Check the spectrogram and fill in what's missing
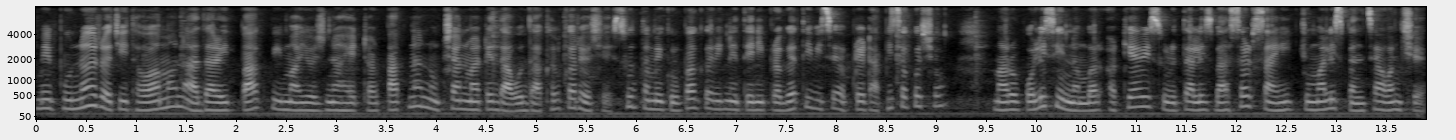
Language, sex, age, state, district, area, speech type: Gujarati, female, 45-60, Gujarat, Surat, urban, read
